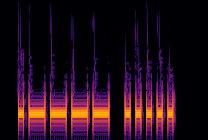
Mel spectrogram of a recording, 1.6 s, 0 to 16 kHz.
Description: Morse code, heard as a keyed tone, about 39 wpm, 700 Hz. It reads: 15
